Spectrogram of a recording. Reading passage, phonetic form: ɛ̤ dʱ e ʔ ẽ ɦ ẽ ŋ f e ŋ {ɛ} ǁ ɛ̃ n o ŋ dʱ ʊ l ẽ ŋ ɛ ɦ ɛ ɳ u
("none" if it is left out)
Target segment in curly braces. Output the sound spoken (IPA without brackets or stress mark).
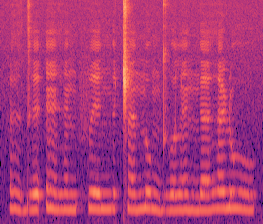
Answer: ɪ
